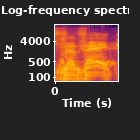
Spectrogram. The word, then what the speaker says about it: Vivek: open up I say my name's Vivek it rhymes with cake it ain't about me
